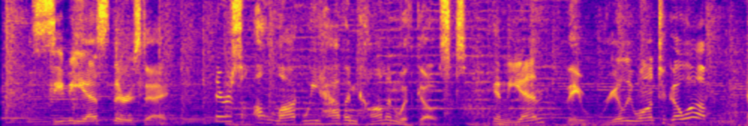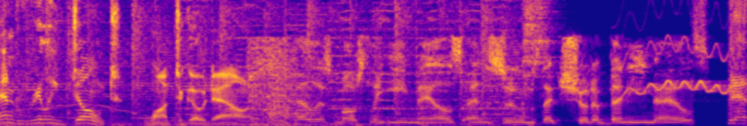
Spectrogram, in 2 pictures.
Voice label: Bright Quirky Dynamic; Ghosts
